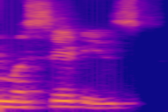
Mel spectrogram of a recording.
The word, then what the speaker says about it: Mercedes: So this, and even let's say in the word Mercedes, every E has a different pronunciation in an American accent at least. So the first one is the second is A, and the third is E.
